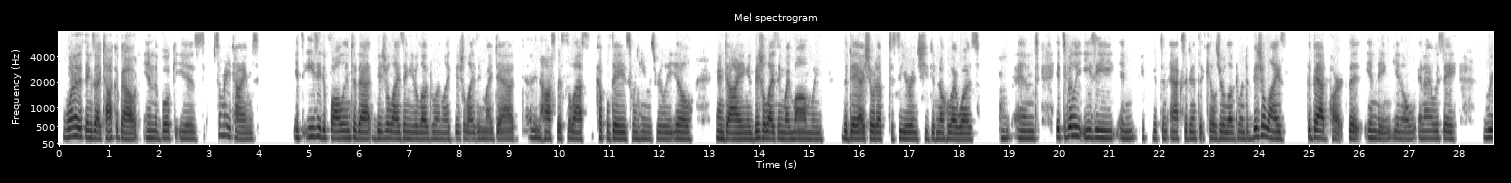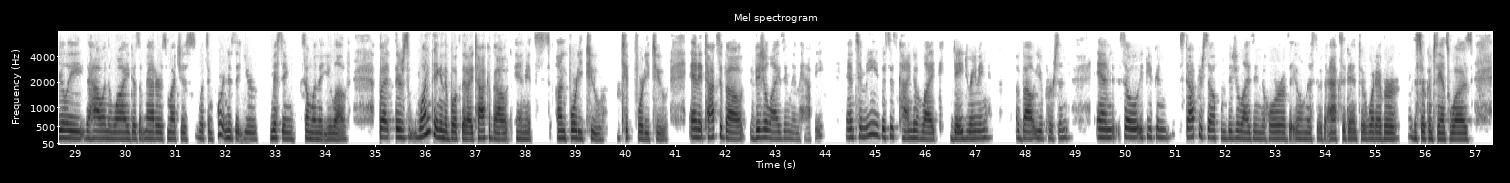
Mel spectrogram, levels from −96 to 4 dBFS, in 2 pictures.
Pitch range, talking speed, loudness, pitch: 175-200 Hz, 175 wpm, -20 LUFS, 180 Hz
